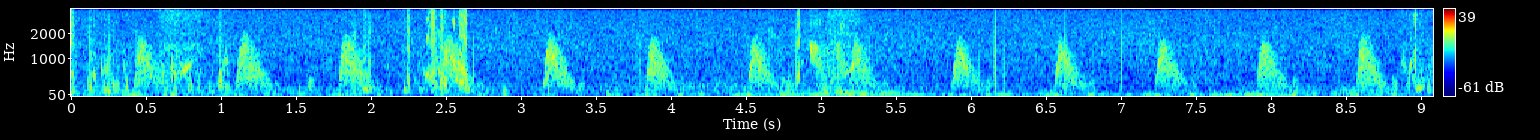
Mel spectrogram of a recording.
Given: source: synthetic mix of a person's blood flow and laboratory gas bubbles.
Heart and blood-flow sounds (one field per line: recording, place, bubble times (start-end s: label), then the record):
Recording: Doppler ultrasound of blood flow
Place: subclavian vein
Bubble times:
0.00-0.06 s: bubbles
0.09-0.43 s: bubbles
0.58-1.08 s: bubbles
1.57-1.65 s: bubbles
1.67-2.04 s: bubbles
2.11-2.14 s: bubbles
2.20-2.70 s: bubbles
4.75-5.27 s: bubbles
8.87-9.09 s: bubbles
From the record:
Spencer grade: 2 (many but less than half of the cardiac periods contain bubble signals, singularly or in groups)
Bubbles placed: anywhere in the cardiac cycle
